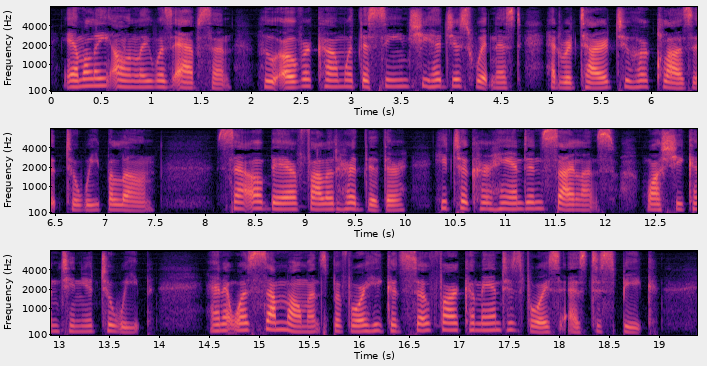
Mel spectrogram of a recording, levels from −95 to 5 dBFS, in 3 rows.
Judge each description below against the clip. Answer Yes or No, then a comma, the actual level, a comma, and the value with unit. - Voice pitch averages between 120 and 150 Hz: No, high, 205 Hz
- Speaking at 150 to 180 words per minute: Yes, average, 165 wpm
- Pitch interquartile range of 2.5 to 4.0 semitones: Yes, average, 3.4 semitones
